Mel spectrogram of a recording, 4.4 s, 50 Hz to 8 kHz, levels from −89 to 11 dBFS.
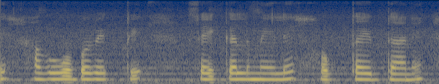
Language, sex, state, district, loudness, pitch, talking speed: Kannada, female, Karnataka, Bidar, -16 LUFS, 210 Hz, 95 wpm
